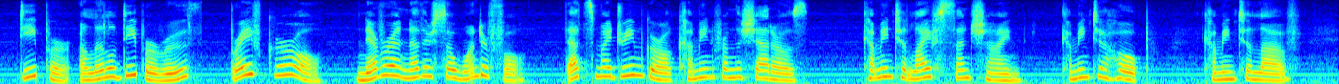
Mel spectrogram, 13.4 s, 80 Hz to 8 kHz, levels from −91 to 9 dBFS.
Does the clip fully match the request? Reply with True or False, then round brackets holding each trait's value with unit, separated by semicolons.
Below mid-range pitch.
False (235 Hz)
